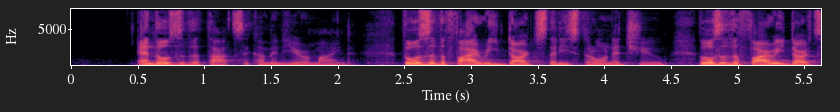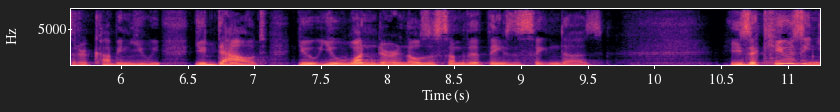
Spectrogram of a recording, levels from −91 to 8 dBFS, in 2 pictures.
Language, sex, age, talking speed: English, male, 40-59, 245 wpm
